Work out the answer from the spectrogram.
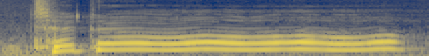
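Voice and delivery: high proud ta-da; showy ta-da. Acted. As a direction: present yourself with a flourish. Showing style.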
